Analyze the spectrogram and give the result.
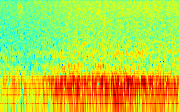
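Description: A low, steady rumble of thunder rolls under a broad hiss of rain, swelling slightly after the first half-second and holding at a moderate level with no voices.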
